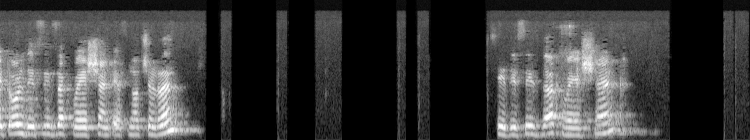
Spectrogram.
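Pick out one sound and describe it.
A woman speaks clearly and slowly, close by.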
